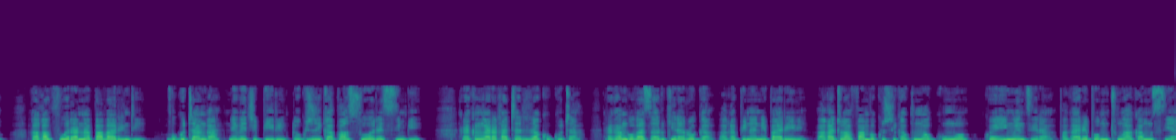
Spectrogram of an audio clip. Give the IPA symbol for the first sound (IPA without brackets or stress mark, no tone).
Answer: ʋ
